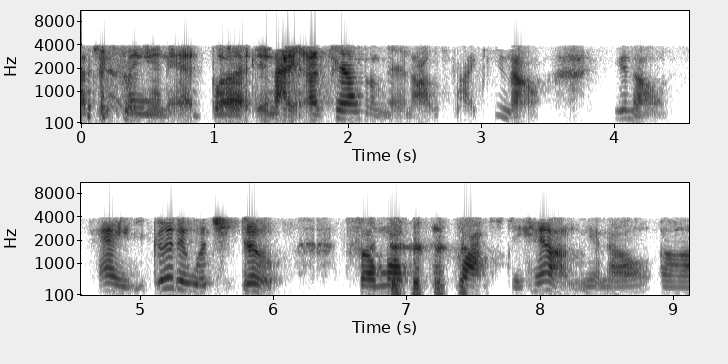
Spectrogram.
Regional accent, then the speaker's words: the South, United States; And plus, it doesn't hurt that we're from the South.

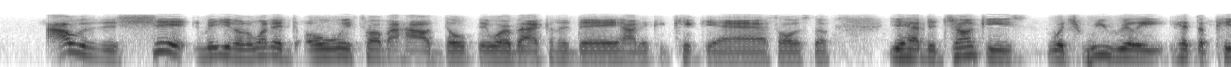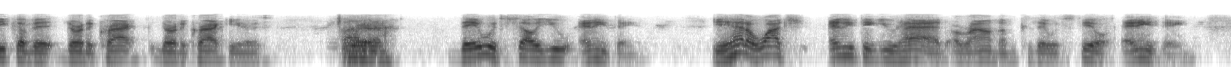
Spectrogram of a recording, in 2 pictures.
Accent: Coney Island, New York, United States; I forget about it, man. I grew up in Coney Island.

